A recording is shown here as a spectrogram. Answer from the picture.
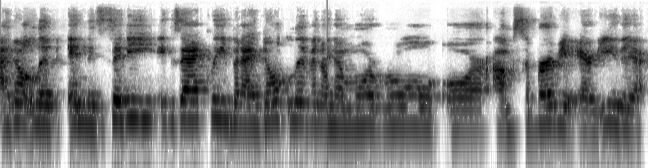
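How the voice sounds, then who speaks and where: Talking at a very fast pace, a woman with an American accent keeps a medium pitch and fairly even intonation. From US South, Charleston, South Carolina. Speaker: real estate agent. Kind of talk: casual chat. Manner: hesitant, many fillers.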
